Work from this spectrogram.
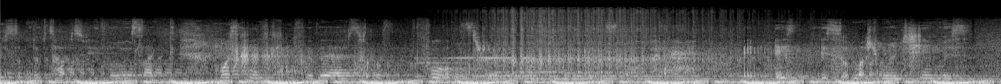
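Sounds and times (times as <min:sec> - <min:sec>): techno music: 0:04.5 - 0:08.1.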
